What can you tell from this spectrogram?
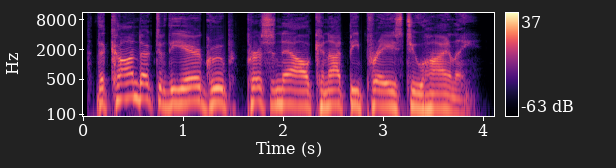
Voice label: debriefing, english; War Thunder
